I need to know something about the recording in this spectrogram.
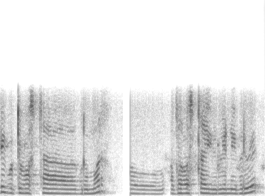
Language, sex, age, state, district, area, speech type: Odia, male, 18-30, Odisha, Puri, urban, conversation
